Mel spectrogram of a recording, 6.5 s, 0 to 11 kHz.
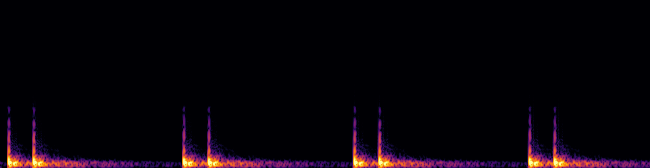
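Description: Steady paired lub-dub thumps at a slow rate of about 35 a minute, with a soft echoing low rumble fading between beats: a heartbeat.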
